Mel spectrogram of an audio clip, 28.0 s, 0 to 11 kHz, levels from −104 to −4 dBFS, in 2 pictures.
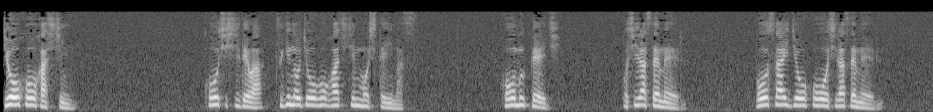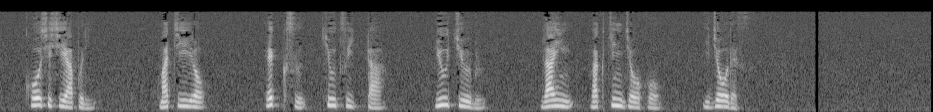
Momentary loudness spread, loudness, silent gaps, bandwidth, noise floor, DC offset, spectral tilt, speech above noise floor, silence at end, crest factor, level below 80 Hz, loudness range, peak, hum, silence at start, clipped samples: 16 LU; -23 LUFS; none; 8 kHz; -52 dBFS; under 0.1%; -6 dB/octave; 30 dB; 2.9 s; 24 dB; -68 dBFS; 7 LU; -2 dBFS; none; 0.05 s; under 0.1%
